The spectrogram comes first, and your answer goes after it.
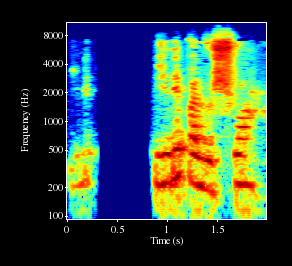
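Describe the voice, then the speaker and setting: A woman's voice: on the high side, flat delivery, measured pace, a little mellow. A woman chatting live with viewers, greeting them and reading their comments, laughing often and chanting names in a sing-song way. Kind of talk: casual live-stream chat. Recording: echoey room.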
